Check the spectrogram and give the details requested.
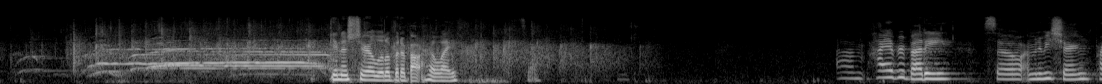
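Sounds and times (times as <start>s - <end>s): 
audience applause welcoming a speaker at a faith gathering: 0.0s - 6.6s
speech: 3.3s - 4.8s, 9.0s - 11.0s.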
